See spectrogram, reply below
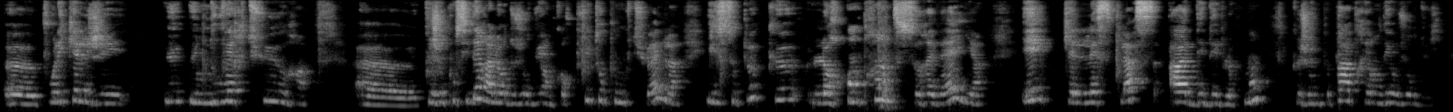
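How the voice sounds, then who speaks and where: A woman leading spiritual workshops, answering interview questions slowly and deliberately with many hesitations. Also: a little high, darkish tone. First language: French. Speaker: workshop leader. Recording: roomy and distant.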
